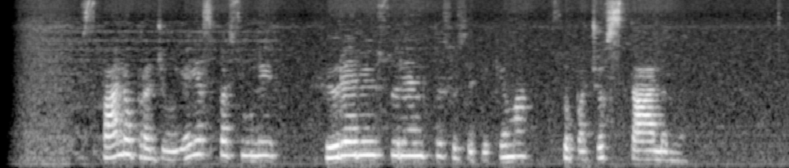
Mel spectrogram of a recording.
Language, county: Lithuanian, Marijampolė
